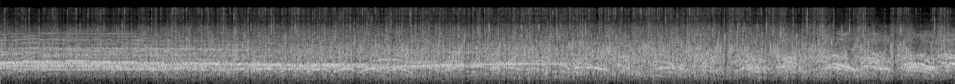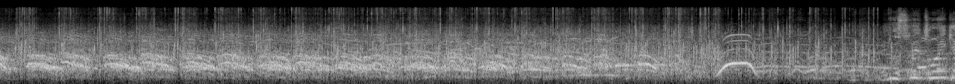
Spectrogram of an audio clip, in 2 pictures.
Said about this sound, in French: qu'on fasse une nouvelle salve d'applaudissements pour Aurore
